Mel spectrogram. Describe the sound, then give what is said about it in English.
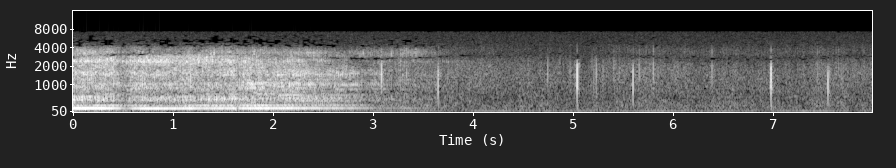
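A black two-seater propeller airplane takes off from a dried lake bed. Its loud engine drone holds for about three seconds, then fades away, leaving near quiet broken by scattered faint clicks. “Two shadowy figures, Patsy Donovan and the Mexican boy Pebbles, listened to the takeoff of the black two-seater. And then, when the sound of the engine had faded into distance,”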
